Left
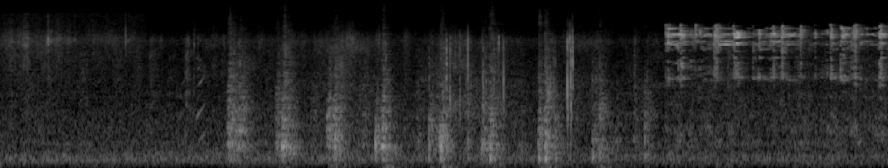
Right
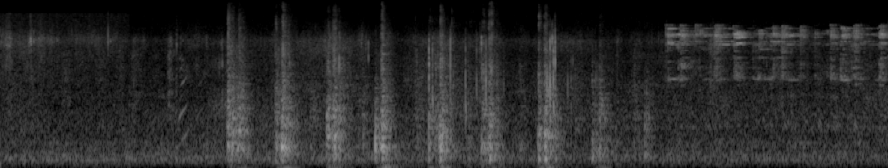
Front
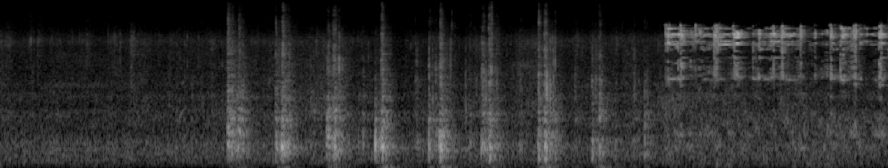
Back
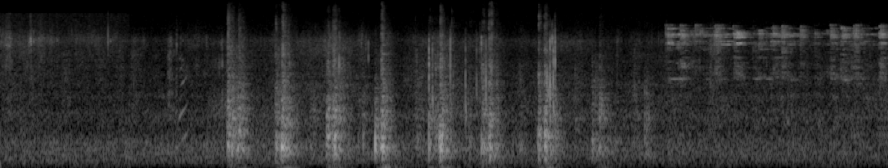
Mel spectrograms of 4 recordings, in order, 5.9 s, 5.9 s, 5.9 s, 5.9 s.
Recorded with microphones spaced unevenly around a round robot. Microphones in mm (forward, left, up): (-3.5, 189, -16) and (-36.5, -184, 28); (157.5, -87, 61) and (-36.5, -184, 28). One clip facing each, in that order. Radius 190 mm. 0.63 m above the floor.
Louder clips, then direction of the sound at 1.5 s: Right 5 dB, back 1 dB; 70° right.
